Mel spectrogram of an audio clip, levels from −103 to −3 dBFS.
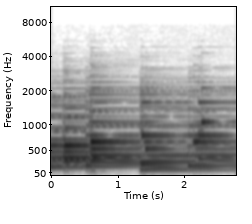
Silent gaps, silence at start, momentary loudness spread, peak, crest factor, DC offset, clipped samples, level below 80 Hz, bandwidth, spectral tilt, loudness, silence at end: none; 0 s; 8 LU; -6 dBFS; 16 dB; under 0.1%; under 0.1%; -70 dBFS; 4.3 kHz; -11 dB/octave; -22 LUFS; 0 s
